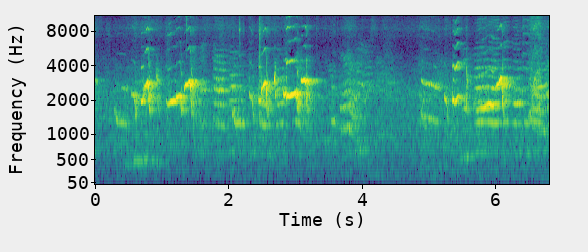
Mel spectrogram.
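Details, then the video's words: Pet cockatiel whistling in repeated phrases of bright, slurred notes, with a quiet pause midway before the whistling picks up again. "My cockatiel | beautiful Whistling"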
